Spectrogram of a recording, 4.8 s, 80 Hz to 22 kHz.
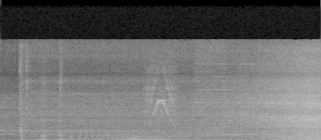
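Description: Muse desktop CO2 laser cutter firing up: a low machine hum comes on suddenly just after the start, then a steady rushing fan and air noise swells toward the end as the job begins cutting the paper.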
